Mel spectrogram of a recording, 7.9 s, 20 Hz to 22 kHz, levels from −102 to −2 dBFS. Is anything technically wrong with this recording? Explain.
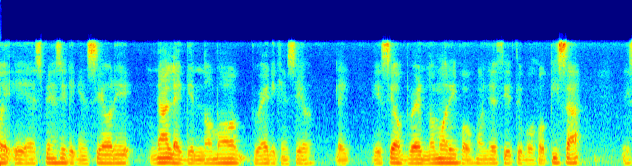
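No, nothing is technically wrong with this audio.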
